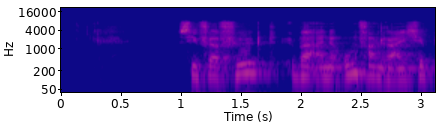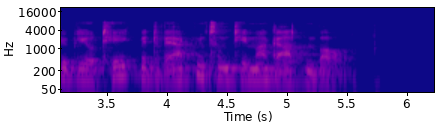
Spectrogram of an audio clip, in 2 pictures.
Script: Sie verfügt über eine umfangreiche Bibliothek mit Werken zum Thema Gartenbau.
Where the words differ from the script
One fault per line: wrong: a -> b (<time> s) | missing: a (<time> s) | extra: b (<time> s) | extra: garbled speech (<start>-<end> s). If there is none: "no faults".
no faults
